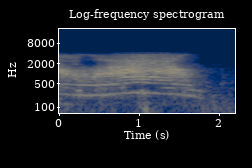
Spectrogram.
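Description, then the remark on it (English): A single loud, raspy cougar growl sound effect swells for about a second and a half and then fades away quickly. It stands alone with no talking. “Do you have cougars on your porch swing?”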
